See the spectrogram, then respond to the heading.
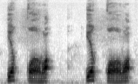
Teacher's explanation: اگر حمزہ ساکن ہو جائے تو وہاں تھوڑا سا ہم بریک لگاتے ہیں اور سختی سے آگے بڑھ جاتے ہیں۔ · آخر میں حمزہ ساکن ہے تھوڑا سا، یعنی کہ سختی سے ہم اس پہ وقف کریں گے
